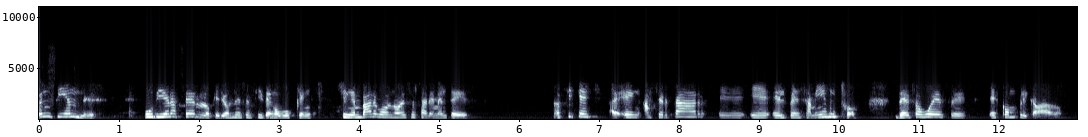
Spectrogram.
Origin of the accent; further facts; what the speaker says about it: Mayagüez, Puerto Rico; Nosotros somos todos de Mayagüez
